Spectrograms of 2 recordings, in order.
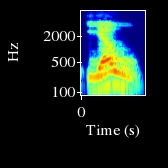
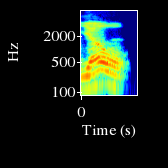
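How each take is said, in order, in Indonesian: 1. Diftongnya berakhir dengan bibir membulat penuh, seperti 'u'. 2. Diftongnya melemah menjadi vokal seperti 'o'. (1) "tapi yau ... dimanyunin ya sempurna"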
